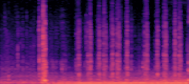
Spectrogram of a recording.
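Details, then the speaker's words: Abandoned three-cylinder Geo Metro LSi convertible, key turned: only a steady hum from the fuel pump priming, with no starter click or cranking. Tank likely empty; owner suspects the starter and considers wiring a switch directly to it. "and that start is making absolutely no attempt to engage at all"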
